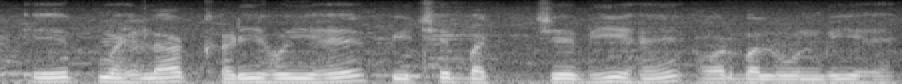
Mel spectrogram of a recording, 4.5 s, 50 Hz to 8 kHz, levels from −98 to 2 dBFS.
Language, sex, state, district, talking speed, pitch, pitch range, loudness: Hindi, male, Chhattisgarh, Raipur, 170 wpm, 135 Hz, 125-145 Hz, -15 LUFS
